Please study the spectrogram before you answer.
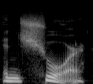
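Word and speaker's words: ensure: Now you can tell that the word the root of the word is sure and the een part has been added. So the stress doesn't go on een but goes on insure.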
